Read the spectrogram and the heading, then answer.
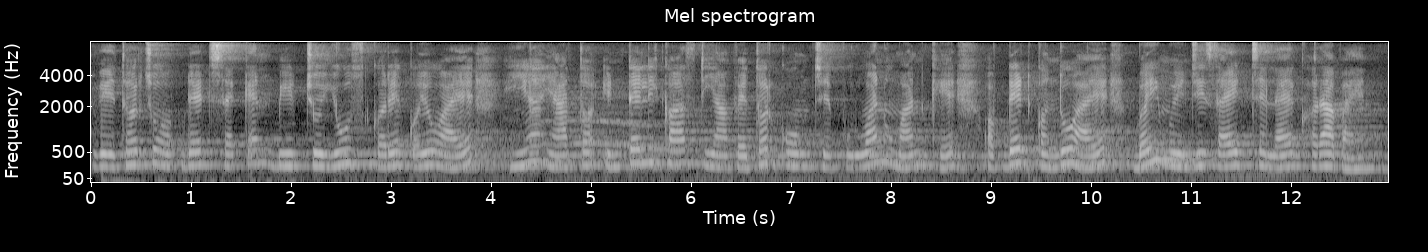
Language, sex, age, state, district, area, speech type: Sindhi, female, 18-30, Gujarat, Junagadh, rural, read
